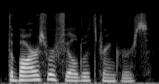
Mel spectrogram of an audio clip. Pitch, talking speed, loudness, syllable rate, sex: 180 Hz, 225 wpm, -18 LUFS, 6.6 syllables/s, female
